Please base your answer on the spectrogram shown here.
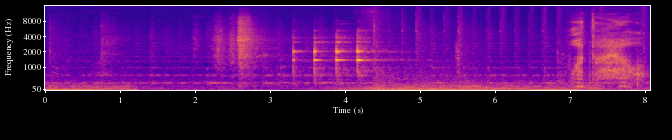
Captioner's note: metal pot banging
